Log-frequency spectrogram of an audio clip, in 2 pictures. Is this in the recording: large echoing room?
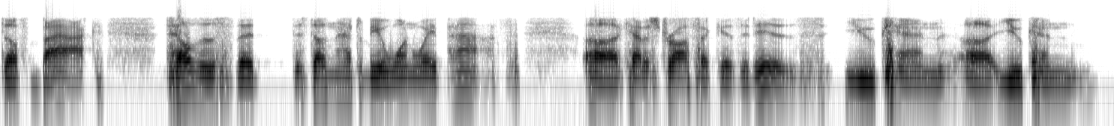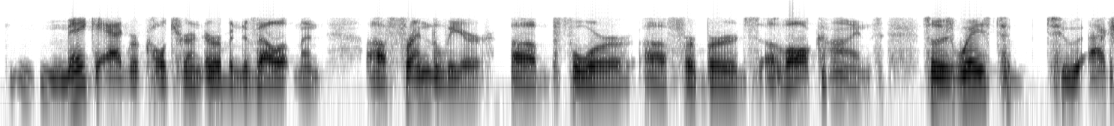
no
